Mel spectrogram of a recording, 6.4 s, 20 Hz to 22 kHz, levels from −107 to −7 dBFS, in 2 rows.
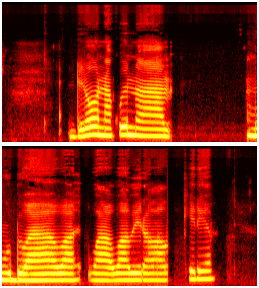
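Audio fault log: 1.73 s and 3.41 s: short concealed packet loss, about 20 ms of audio arrived too late each time, and the decoder bridged it by extending the preceding sound, leaving a brief smear or wobble.
4.99 to 5.27 s, just after "wa wa": repeated packet loss (robotic sound), eight separate gaps of up to 20 ms within that stretch were each patched by extending the last sound, about 43% of it synthetic, so it turns choppy, with pieces missing.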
